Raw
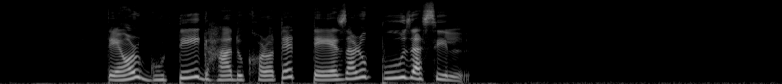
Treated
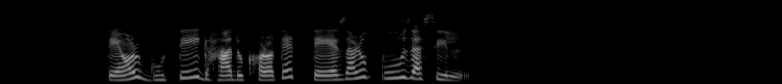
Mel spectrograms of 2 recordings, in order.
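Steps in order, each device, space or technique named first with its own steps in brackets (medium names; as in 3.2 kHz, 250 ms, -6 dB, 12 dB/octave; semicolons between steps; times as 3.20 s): intercom (band-pass 360–4300 Hz; peaking EQ 1.4 kHz +10.5 dB 0.26 oct; saturation -13.5 dBFS, distortion -20 dB); high-pass 120 Hz 12 dB/octave; 2.21–2.72 s: peaking EQ 1.1 kHz +6 dB 1.5 oct; trim -6.5 dB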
